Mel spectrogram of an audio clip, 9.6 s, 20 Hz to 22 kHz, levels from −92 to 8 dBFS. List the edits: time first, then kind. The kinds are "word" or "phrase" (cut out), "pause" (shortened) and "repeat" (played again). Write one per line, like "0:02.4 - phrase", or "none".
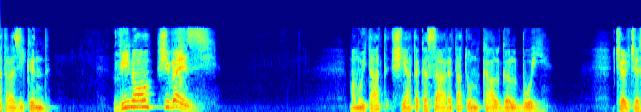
none

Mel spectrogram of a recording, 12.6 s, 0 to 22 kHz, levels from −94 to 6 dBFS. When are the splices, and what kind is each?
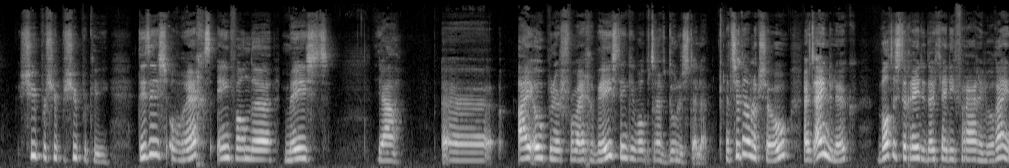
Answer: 0:03.5 - pause
0:08.9 - pause
0:10.0 - pause

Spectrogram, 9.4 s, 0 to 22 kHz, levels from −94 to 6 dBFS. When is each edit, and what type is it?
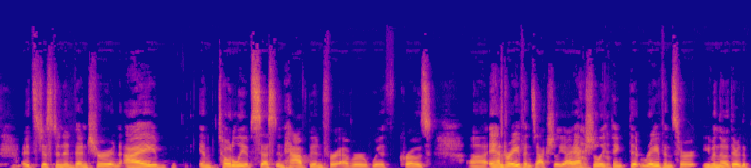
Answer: none

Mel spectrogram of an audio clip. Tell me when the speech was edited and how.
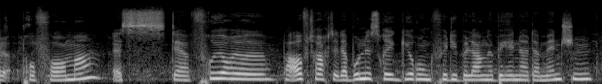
none

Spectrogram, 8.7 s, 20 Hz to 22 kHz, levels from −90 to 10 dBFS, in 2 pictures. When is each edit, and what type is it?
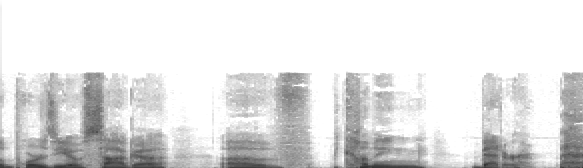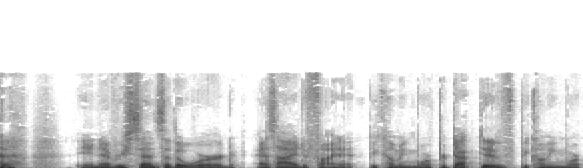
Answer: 0:02.4 - pause
0:06.2 - pause
0:07.1 - pause

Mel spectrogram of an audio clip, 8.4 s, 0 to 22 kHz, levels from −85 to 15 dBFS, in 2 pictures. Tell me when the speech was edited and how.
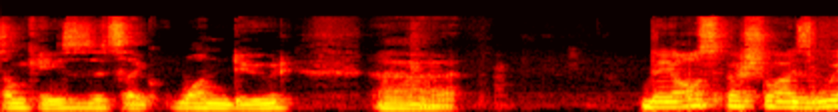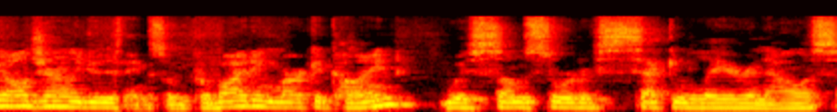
0:01.8 - pause
0:04.1 - phrase
0:04.8 - word
0:05.8 - phrase

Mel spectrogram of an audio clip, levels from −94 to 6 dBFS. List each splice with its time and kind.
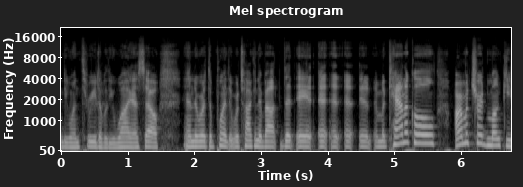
none

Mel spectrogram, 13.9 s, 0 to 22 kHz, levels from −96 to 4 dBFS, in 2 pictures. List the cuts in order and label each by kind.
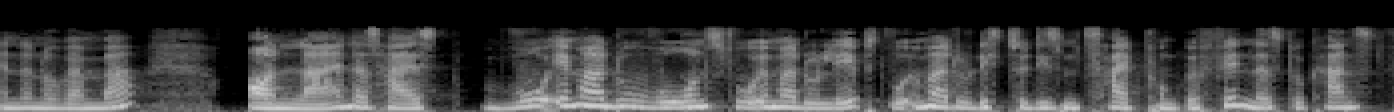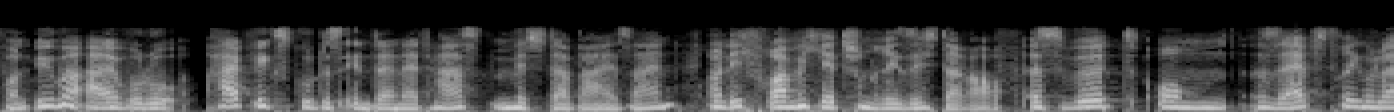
0:07.9 - pause
0:10.4 - pause

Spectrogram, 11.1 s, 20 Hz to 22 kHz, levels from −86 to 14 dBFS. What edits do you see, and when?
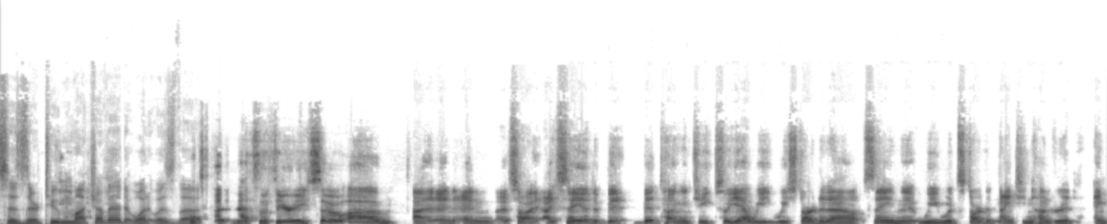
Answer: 0:04.1 - pause

